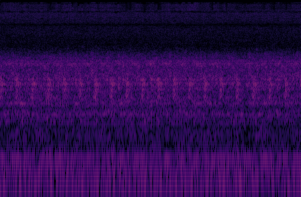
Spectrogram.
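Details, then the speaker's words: Engine idling unevenly with a light, somewhat irregular clatter about twice a second, apparently top-end valvetrain noise; owner says valves no longer open properly and the engine struggles, with backfiring; cause not confirmed. "donc un moteur a de la misère à fonctionner correctement les vagues ne seront plus comme elles seraient exposées s'ouvrir plus assez en tout cas qu aux hans backe fayolle et entend un bruit de la claque un peu"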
